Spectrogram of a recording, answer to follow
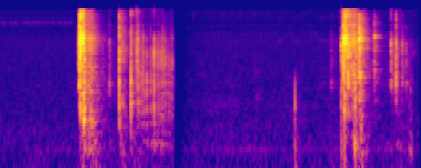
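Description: A LEGO brick-shooting gun firing twice: a sharp snap about a second in, followed by a quick rattle of small plastic clicks, then a single click and a second snap near the end.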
